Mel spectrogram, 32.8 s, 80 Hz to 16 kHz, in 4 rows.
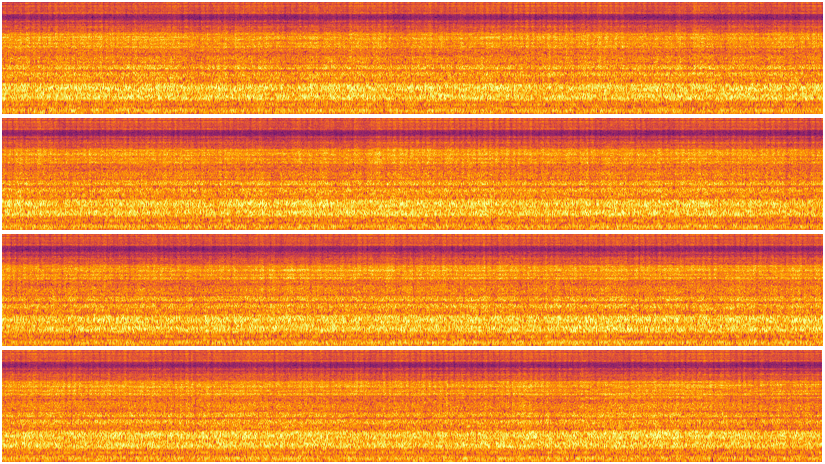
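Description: Turboprop engine of an SMG-92 Turbo Finist running steadily at ground idle, a constant turbine whine over the propeller's noise.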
